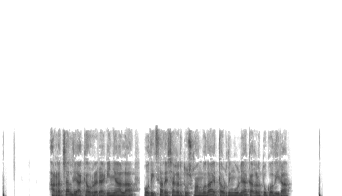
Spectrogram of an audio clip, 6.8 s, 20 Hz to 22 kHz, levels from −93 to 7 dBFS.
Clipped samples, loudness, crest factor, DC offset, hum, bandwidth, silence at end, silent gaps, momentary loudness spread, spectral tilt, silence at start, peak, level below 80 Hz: under 0.1%; -21 LUFS; 18 dB; under 0.1%; none; 8 kHz; 0.45 s; 0.17-0.70 s, 0.77-0.99 s, 2.82-2.89 s, 5.87-6.37 s; 10 LU; -5.5 dB/octave; 0.05 s; -4 dBFS; -50 dBFS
